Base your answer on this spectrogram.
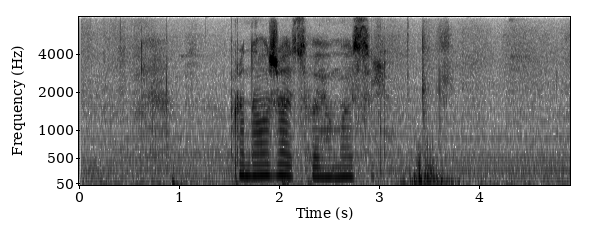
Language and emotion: Russian, neutral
